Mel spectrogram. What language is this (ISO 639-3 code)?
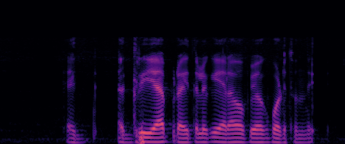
tel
